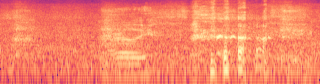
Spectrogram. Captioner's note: laughs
